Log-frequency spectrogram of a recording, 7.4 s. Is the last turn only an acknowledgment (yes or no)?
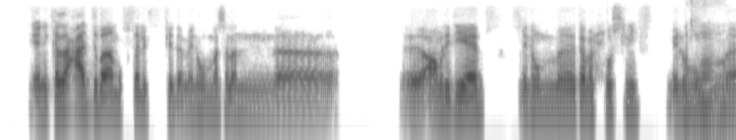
yes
